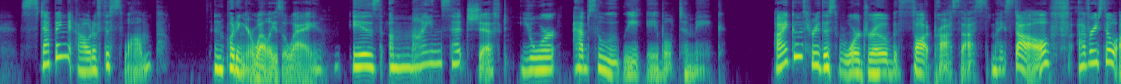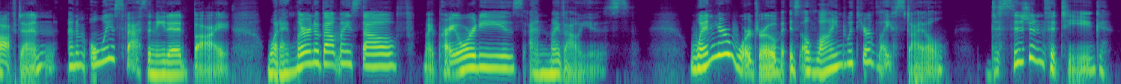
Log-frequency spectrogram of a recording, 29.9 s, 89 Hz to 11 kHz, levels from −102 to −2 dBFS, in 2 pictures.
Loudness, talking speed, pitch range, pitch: -20 LUFS, 110 wpm, 190-255 Hz, 225 Hz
